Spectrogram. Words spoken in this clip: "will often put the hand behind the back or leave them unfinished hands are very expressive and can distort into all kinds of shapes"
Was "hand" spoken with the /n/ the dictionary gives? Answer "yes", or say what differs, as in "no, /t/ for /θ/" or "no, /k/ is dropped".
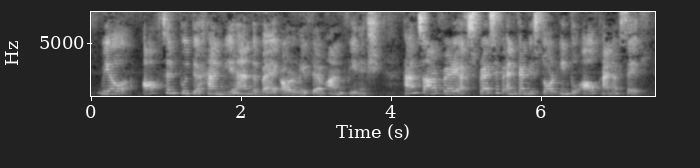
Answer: yes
